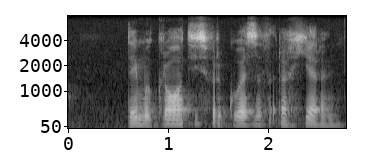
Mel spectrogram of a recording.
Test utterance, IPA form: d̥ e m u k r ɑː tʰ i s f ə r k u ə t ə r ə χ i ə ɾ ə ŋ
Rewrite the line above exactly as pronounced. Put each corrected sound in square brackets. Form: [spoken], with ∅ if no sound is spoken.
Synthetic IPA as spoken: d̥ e m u k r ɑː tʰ i s f ə r k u ə [s] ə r ə χ i ə ɾ ə ŋ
